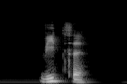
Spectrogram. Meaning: deputy (short for any word prefixed with vize-)
- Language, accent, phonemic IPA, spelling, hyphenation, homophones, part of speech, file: German, Austria, /ˈviːt͡sə/, Vize, Vi‧ze, Fietse, noun, De-at-Vize.ogg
